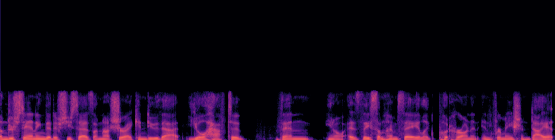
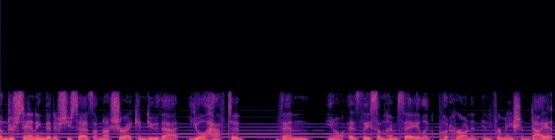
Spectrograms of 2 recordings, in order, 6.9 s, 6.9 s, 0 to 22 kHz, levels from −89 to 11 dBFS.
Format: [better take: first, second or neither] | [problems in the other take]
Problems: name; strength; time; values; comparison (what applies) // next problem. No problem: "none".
first | background sound (Wind instrument, woodwind instrument); 19 dB below the speech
